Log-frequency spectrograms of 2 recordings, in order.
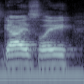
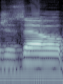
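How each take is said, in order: First: The name is said like 'Geisley'. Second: The name is said like 'Giselle'. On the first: The speaker calls it right. "but it's Geisley" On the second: The speaker calls it wrong. "Some people pronounce it Giselle"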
